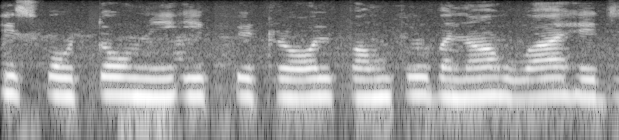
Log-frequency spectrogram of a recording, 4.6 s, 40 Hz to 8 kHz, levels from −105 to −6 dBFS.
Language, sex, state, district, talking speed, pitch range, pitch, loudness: Hindi, female, Uttar Pradesh, Lucknow, 130 wpm, 200-210 Hz, 205 Hz, -15 LUFS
